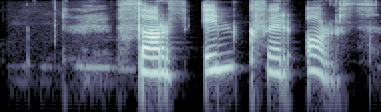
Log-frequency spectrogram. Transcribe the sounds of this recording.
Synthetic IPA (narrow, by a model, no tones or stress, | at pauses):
saɾvejnkʰvɛɾɔɾθ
